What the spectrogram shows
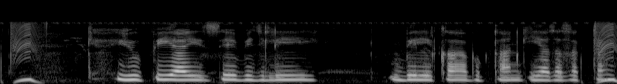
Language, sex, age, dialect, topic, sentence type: Hindi, female, 18-24, Awadhi Bundeli, banking, question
